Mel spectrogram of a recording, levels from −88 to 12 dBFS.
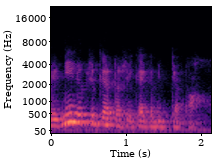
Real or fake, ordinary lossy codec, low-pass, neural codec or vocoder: real; Opus, 24 kbps; 10.8 kHz; none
